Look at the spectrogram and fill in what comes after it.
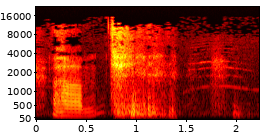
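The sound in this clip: A cat meows: a loud, drawn-out harmonic meow, then a harsher, noisier cry, followed by fainter trailing sounds.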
